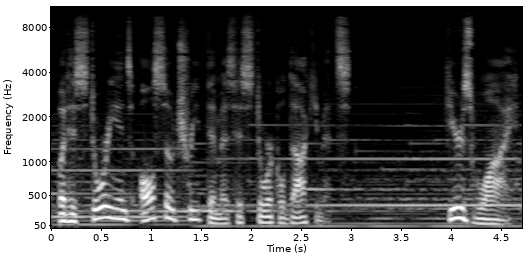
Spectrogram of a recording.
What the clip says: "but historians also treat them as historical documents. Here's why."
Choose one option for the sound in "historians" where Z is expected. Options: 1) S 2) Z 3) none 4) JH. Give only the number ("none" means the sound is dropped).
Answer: 2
